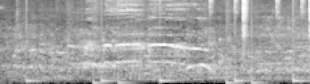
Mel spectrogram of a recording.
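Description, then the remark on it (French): Roosters crow repeatedly at a cockfighting arena in Timor after midnight, over a busy background of crowd babble and clucking, with the crows rising and falling in long strained calls amid a noisy, bustling outdoor scene. “je passe près d'une arène de combat de coq.”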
